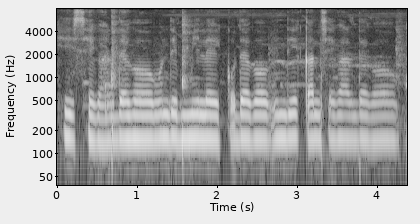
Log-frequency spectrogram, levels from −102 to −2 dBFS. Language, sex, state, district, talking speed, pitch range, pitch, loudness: Chakma, female, Tripura, Unakoti, 150 wpm, 155-165 Hz, 160 Hz, -21 LUFS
